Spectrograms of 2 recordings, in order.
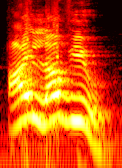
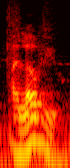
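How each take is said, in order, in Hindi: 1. यह गुस्से की धार के साथ कहा गया है। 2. यह धीरे-धीरे, वज़न के साथ रुककर कहा गया है। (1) "अगर तुम गुस्से में बोल रहे हो" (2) "दैट काइंड ऑफ ठहराव टू इट"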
